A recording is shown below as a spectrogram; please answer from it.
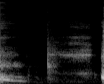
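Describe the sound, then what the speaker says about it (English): A woman gives a short throat-clearing cough followed by a brief rough rasp, heard close and alone in a quiet room. "I'm so sorry for my cough."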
